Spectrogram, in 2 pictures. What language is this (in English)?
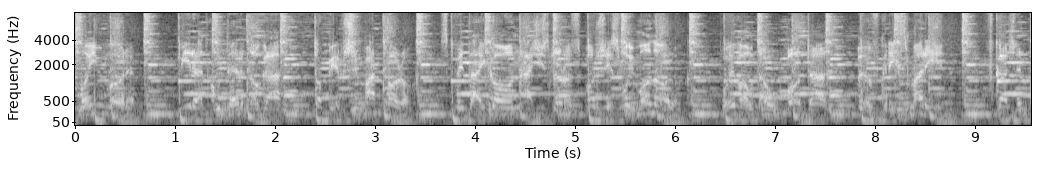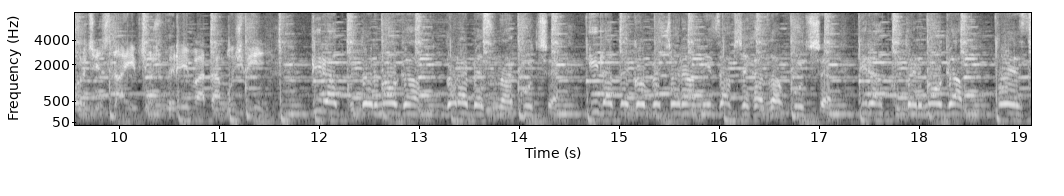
Polish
